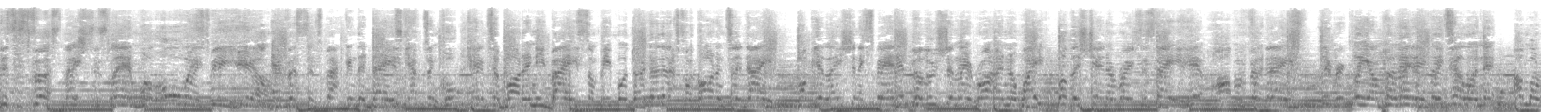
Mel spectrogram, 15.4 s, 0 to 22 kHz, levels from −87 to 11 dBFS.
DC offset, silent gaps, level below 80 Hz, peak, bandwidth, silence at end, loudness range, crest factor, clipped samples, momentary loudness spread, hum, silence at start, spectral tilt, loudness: under 0.1%; none; -38 dBFS; -18 dBFS; 16 kHz; 0 s; 0 LU; 12 dB; under 0.1%; 1 LU; none; 0 s; -5 dB/octave; -30 LUFS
